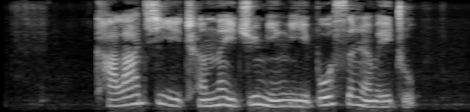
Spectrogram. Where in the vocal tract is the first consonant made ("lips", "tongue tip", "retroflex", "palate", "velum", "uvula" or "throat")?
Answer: velum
